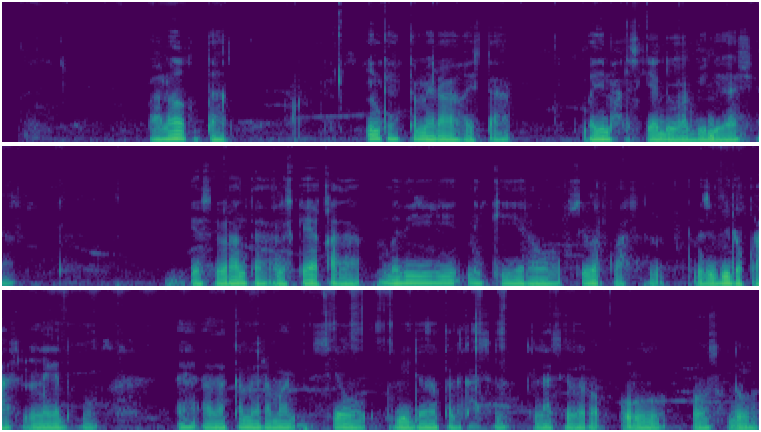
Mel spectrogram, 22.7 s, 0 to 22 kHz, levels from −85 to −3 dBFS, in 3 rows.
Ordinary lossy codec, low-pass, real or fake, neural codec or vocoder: none; none; real; none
